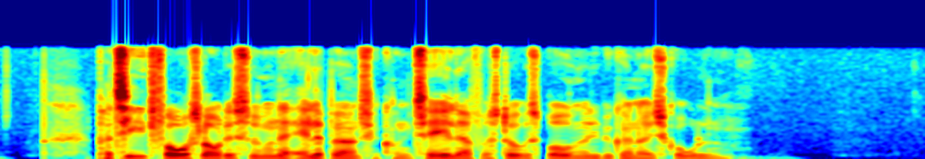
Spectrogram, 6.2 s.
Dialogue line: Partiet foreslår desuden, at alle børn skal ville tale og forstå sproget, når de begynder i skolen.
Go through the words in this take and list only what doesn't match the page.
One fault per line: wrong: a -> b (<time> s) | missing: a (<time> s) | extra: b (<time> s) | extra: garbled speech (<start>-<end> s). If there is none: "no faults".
wrong: ville -> kunne (2.5 s)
